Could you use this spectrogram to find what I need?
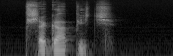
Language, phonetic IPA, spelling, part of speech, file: Polish, [pʃɛˈɡapʲit͡ɕ], przegapić, verb, Pl-przegapić.ogg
